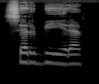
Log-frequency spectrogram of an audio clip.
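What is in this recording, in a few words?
"serbire", lingua sarda, female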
